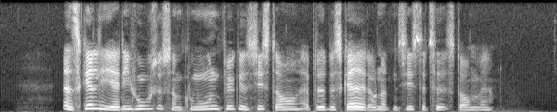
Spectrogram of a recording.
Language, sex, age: Danish, female, 30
